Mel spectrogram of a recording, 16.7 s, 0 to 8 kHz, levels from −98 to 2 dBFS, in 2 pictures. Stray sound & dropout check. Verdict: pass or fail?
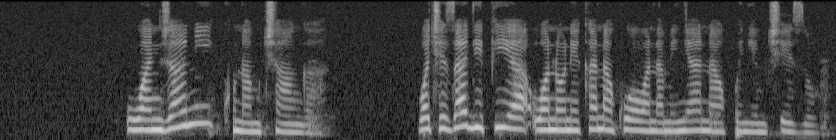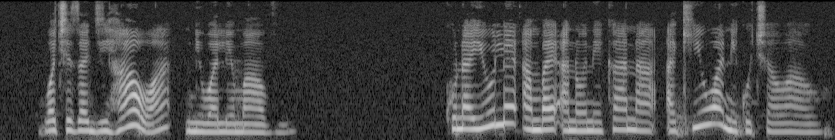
fail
